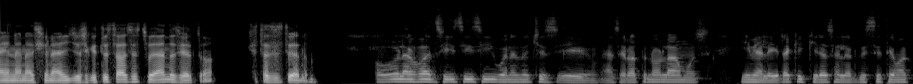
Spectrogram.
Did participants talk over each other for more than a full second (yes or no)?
no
